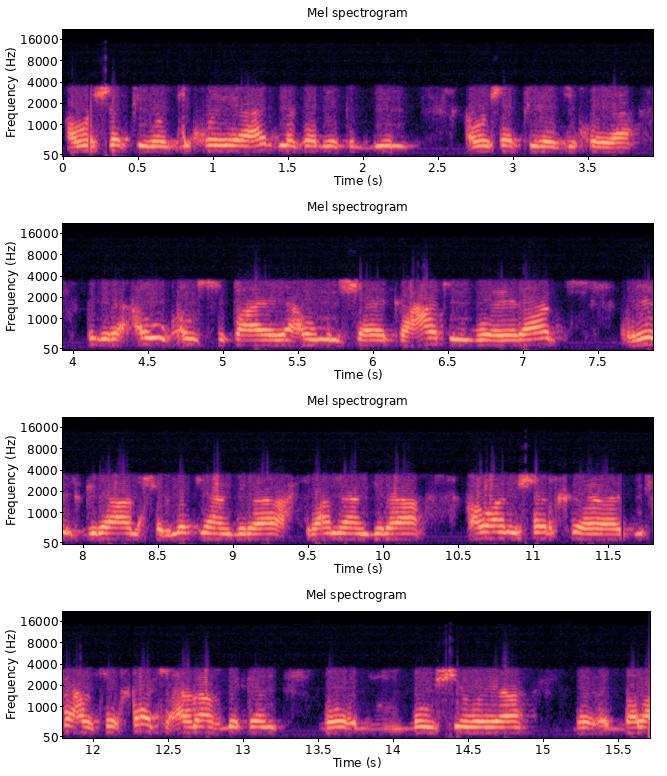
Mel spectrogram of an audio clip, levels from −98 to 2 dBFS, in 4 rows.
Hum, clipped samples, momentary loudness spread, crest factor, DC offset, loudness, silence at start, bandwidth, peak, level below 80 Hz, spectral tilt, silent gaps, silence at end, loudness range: none; under 0.1%; 6 LU; 12 dB; under 0.1%; -18 LUFS; 0.05 s; 3.8 kHz; -6 dBFS; -70 dBFS; -6.5 dB/octave; none; 0 s; 2 LU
